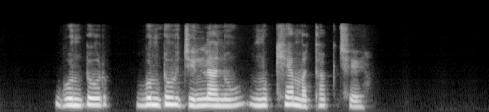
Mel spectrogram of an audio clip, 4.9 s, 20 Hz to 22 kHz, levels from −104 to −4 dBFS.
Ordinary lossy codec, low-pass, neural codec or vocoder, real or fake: none; 9.9 kHz; autoencoder, 22.05 kHz, a latent of 192 numbers a frame, VITS, trained on one speaker; fake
